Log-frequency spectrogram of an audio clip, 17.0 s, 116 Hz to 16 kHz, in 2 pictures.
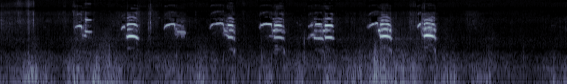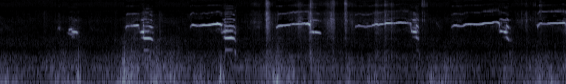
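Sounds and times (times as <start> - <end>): low rumble: 0.0 - 17.0
eagle calling: 1.1 - 6.6, 10.4 - 17.0.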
